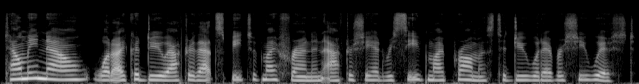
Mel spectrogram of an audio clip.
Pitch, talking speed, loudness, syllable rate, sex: 205 Hz, 235 wpm, -21 LUFS, 5.3 syllables/s, female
